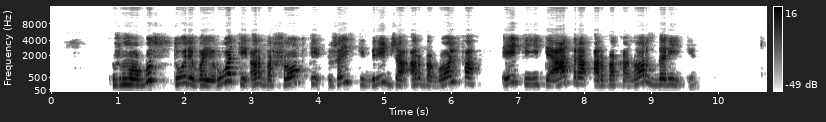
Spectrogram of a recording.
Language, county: Lithuanian, Panevėžys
